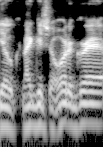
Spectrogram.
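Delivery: mock sarcastic tone. Retelling a guy behind him asking for an autograph: imitating a sarcastic request. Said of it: "He was being sarcastic".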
